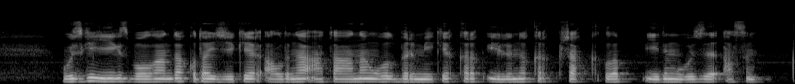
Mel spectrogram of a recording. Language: Kazakh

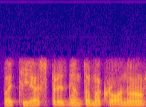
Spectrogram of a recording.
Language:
Lithuanian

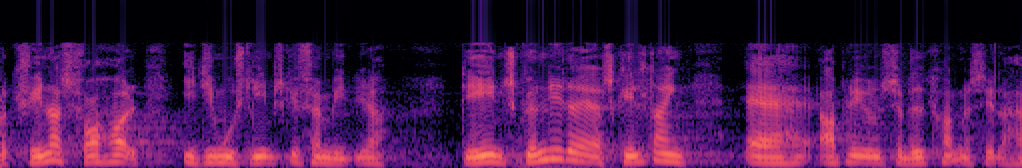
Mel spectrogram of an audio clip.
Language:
Danish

